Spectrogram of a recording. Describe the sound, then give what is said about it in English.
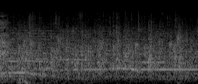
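A crowd of people claps their hands together, exhorted to strike as if crushing the devil between their palms. The clapping is loud, dense and continuous throughout. “Clap your hands like the devil's right between your hands.”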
